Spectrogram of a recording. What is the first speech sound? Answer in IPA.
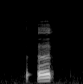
ʔ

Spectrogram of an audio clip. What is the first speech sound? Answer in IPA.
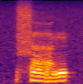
s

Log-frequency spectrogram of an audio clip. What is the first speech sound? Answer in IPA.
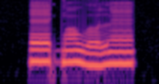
ɛ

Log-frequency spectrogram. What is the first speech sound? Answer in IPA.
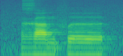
ɣ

